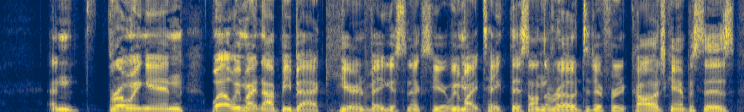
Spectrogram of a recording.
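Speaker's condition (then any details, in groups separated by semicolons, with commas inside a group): No condition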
